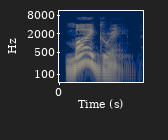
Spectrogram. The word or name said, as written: migraine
